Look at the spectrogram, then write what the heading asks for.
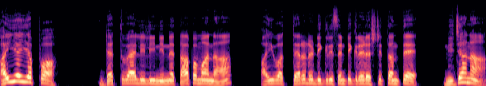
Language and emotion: Kannada, surprised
